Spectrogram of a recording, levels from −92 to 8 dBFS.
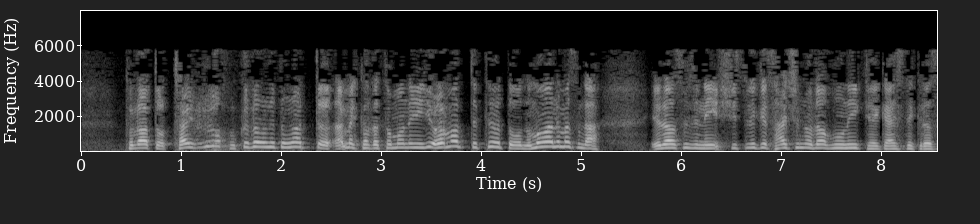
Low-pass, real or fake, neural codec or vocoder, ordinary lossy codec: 7.2 kHz; fake; codec, 16 kHz in and 24 kHz out, 0.4 kbps, LongCat-Audio-Codec, two codebook decoder; MP3, 24 kbps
